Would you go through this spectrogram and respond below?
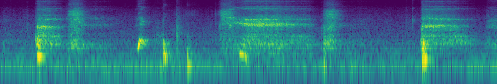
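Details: Intense human sneezing fit: several sharp, explosive bursts with quick inhalations between them, a run of repeated sneezes.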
